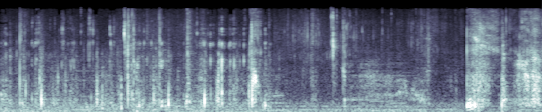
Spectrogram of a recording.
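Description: Close-miked mukbang eating sounds: wet chewing, lip smacks and small crackles of someone eating cake and dessert, with a louder bite near the end.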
